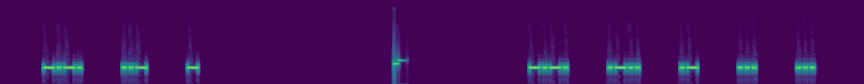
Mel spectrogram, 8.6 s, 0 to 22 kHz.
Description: Morse code, heard as a keyed tone, about 34 wpm, spaced as for 16 wpm, 690 Hz. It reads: CUT CLASS
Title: 4x Character Spacing - Top 500 Words - 35wpm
